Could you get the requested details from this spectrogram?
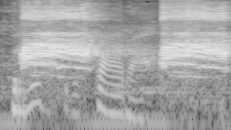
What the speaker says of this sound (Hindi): अचानक आसपास बैठे कौवे जोर जोर से चीखने लगे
